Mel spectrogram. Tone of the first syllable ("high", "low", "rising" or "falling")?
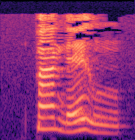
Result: high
